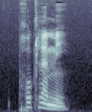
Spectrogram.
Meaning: to proclaim; to declare
- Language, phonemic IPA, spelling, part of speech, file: French, /pʁɔ.kla.me/, proclamer, verb, Fr-proclamer.ogg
